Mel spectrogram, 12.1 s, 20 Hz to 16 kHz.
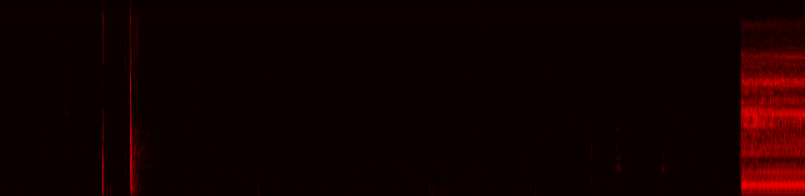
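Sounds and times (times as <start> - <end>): electronic timer buzzer: 11.1 - 12.0.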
